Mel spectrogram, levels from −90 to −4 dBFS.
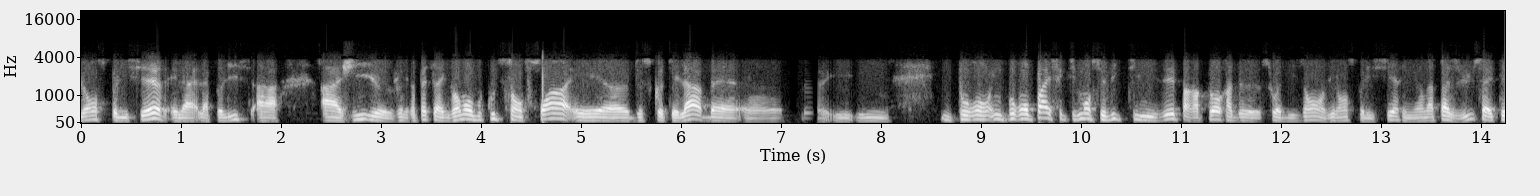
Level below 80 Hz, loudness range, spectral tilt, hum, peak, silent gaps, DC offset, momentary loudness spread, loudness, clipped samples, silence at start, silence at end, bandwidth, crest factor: -56 dBFS; 4 LU; -10.5 dB/octave; none; 0 dBFS; none; under 0.1%; 12 LU; -16 LUFS; under 0.1%; 0 s; 0 s; 4.5 kHz; 16 dB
